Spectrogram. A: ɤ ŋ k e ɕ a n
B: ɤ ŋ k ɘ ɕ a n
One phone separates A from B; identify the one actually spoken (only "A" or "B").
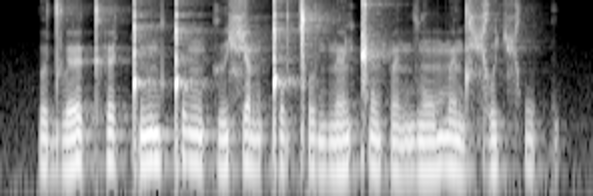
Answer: B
